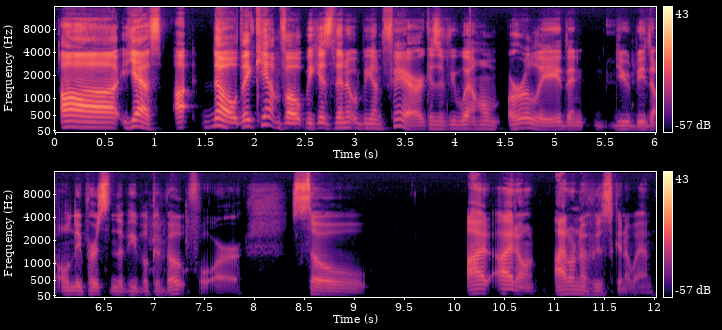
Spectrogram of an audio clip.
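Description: A man's voice: medium pitch, moderate pace, smooth. A man co-hosting a gossip podcast in a studio, joking playfully and reading listener messages aloud. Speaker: podcast co-host. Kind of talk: casual gossip chat, reading listener mail.

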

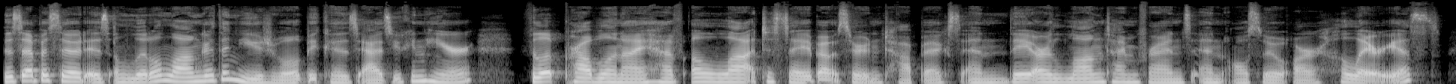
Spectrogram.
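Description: A woman's voice: fairly low pitch, a little fast, a little mellow, no room sound, clean studio sound. A woman hosting a podcast, reading a polished scripted introduction. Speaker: podcast host. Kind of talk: scripted narration.

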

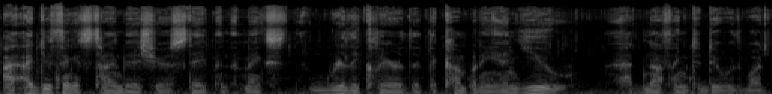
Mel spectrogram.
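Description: An actor playing a concerned, probing male adviser in a naturalistic audio drama, halting, careful and understated. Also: low voice, a little mellow, slight background noise, lightly acted. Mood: sombre, careful.

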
